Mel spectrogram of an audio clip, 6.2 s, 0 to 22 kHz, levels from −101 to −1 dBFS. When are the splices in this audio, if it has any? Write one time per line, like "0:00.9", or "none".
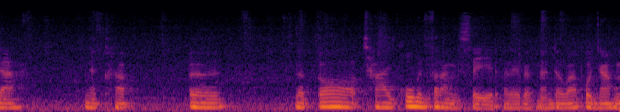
none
